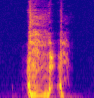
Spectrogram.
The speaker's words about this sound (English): I apologize in advance if there is any unexpected coughing today. My voice is way better than it was.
